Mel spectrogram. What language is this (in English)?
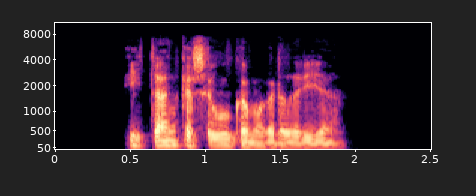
Catalan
